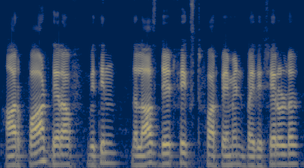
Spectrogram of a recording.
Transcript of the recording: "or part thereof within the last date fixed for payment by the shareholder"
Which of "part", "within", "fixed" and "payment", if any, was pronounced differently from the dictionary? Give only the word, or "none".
within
